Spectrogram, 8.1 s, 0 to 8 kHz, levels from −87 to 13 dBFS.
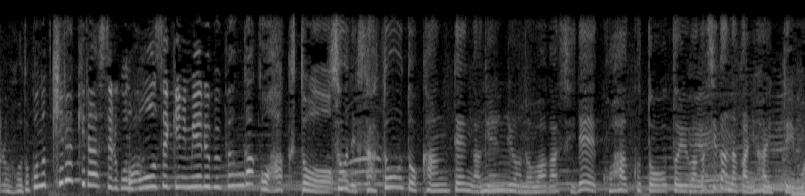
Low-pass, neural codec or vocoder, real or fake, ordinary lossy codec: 7.2 kHz; none; real; none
